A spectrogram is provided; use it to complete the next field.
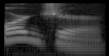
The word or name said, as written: ordure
